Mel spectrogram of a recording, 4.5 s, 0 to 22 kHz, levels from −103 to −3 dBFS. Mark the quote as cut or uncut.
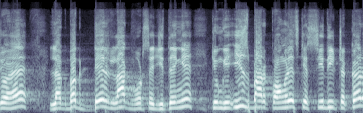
uncut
